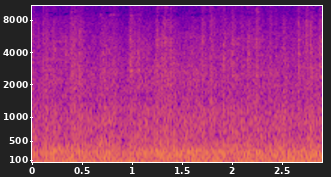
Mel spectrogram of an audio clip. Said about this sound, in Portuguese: Ei, vovô! Vamos, olha o trem das onze! Ele chegou!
